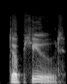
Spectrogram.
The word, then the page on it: depute: American English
